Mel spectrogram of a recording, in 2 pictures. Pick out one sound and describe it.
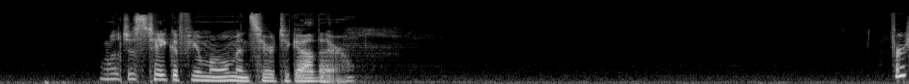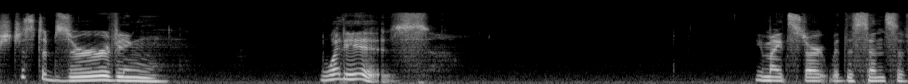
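A middle-aged woman speaks calmly and slowly into a headset microphone, with long pauses.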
